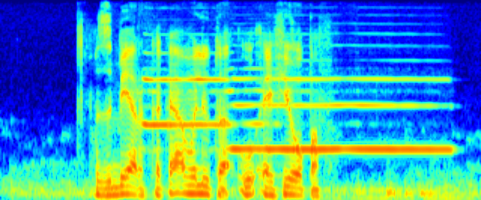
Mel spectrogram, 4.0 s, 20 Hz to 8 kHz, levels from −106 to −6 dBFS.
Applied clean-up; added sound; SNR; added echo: none; Wind instrument, woodwind instrument; 0 dB; none.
